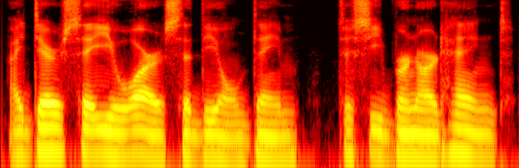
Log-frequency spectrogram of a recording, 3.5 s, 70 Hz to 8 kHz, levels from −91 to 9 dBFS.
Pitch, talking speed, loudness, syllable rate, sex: 90 Hz, 210 wpm, -17 LUFS, 5.5 syllables/s, male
